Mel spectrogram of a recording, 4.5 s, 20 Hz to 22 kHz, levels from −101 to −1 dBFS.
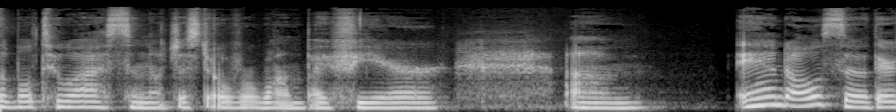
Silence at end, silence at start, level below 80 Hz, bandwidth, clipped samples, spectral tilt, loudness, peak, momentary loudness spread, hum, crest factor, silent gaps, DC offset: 0 s; 0 s; -70 dBFS; 16.5 kHz; under 0.1%; -5 dB/octave; -20 LUFS; -4 dBFS; 9 LU; none; 16 dB; none; under 0.1%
